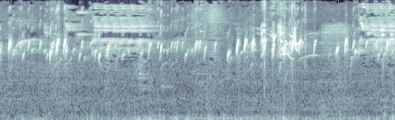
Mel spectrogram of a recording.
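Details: Goldfinch tutoring song: fast sequence of chirps and jingling notes, rising to a dense twittering burst near the middle, with a faint steady tone and light background hiss.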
